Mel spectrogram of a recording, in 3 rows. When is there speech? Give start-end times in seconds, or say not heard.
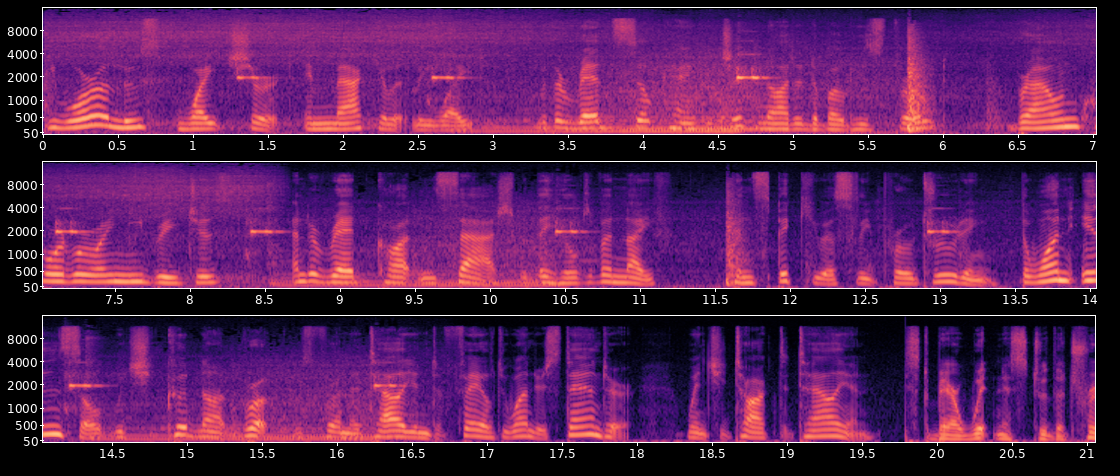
0.0-21.0.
